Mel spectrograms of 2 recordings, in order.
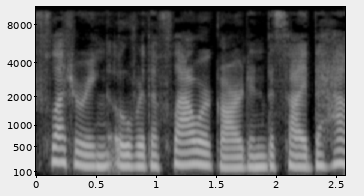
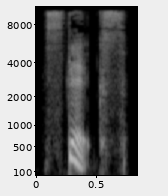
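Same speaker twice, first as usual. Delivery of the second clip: ordinary delivery, nothing marked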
